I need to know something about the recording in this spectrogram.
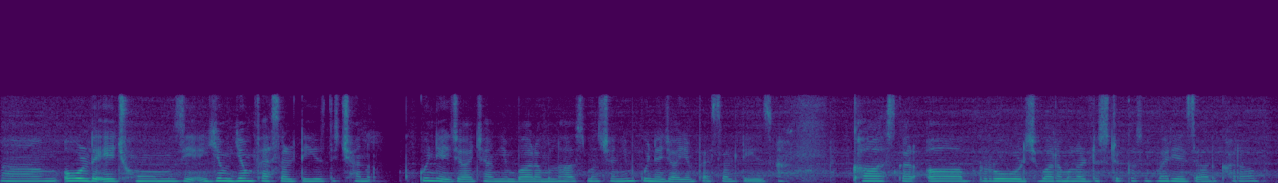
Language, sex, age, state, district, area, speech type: Kashmiri, female, 18-30, Jammu and Kashmir, Baramulla, rural, spontaneous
